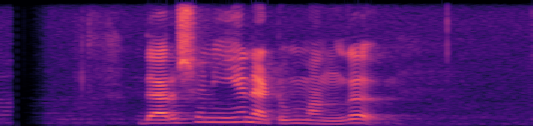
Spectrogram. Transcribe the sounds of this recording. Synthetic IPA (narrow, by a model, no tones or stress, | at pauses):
d̪aɾʃənijənæʈumːaŋɡə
